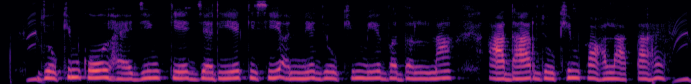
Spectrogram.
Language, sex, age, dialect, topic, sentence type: Hindi, female, 31-35, Garhwali, banking, statement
